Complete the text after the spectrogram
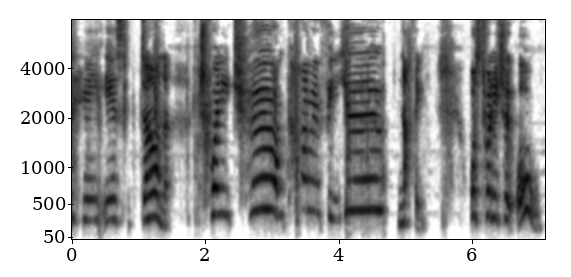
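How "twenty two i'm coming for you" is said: slow playful menace; spooky. Pretend. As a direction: creep in slowly, teasing.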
